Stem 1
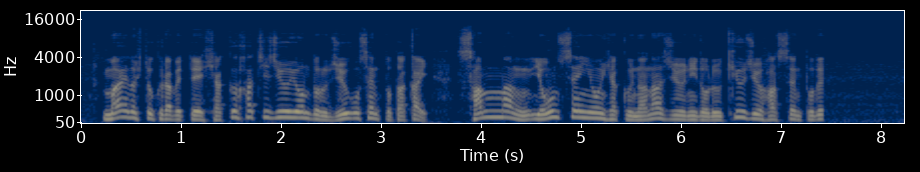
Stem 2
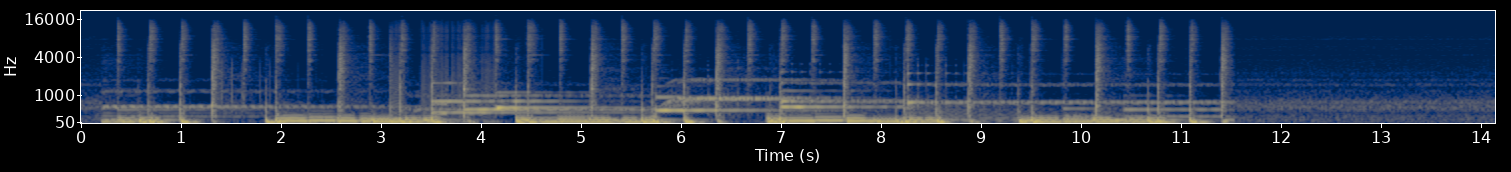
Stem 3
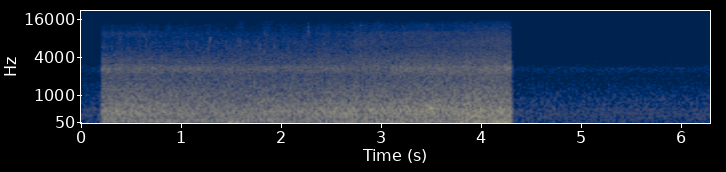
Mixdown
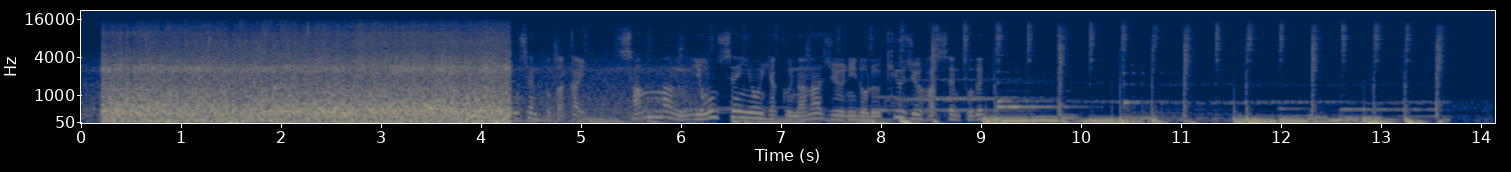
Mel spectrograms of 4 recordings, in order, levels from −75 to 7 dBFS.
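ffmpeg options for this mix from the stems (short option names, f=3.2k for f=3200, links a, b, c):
-filter_complex "[0:a]acontrast=72,highshelf=f=9k:g=7,adelay=1600,volume=-11.5dB[a];[1:a]equalizer=f=1.2k:w=0.43:g=-9.5,asplit=2[b][c];[c]adelay=8.5,afreqshift=0.58[d];[b][d]amix=inputs=2:normalize=1,adelay=2150,volume=-7dB,afade=t=in:st=7.83:d=0.51:silence=0.251189[e];[2:a]acontrast=47,volume=2dB[f];[a][e][f]amix=inputs=3:normalize=0,alimiter=limit=-13.5dB:level=0:latency=1:release=36"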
